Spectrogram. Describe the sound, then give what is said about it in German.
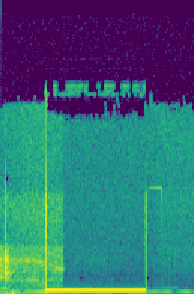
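A phone's ringing tone after a call is placed: one steady mid-pitched tone lasting about a second, followed by a fainter steady tone continuing to the end. “Gut, ich drücke mal auf Anrufen. Sobald sie rangeht, geht's los.”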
